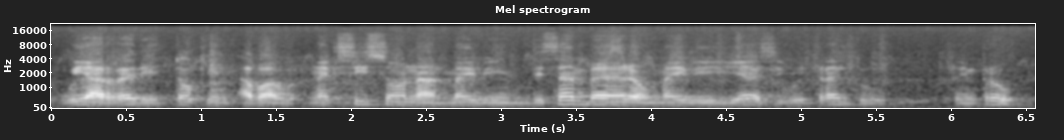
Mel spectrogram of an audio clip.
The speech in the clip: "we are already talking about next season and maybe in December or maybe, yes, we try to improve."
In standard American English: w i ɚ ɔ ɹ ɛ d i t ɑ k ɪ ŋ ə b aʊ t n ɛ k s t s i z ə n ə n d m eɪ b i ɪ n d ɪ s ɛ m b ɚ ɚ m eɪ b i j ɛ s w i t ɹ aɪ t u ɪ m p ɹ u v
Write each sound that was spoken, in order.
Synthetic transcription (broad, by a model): w i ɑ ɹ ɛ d i t ɑ k ɪ ŋ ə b aʊ t n ɛ k s t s i s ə n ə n m eɪ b i n d ɪ s ɛ m b ɚ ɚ m eɪ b i j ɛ s w i t ɹ aɪ t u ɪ m p ɹ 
